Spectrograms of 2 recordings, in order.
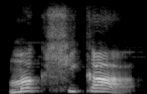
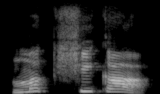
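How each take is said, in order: First: मक्षिका said clearly, mak-shi-ka, slightly raised; model pronunciation. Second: Said in the usual way. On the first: Shown as a demonstration. Teacher presenting मक्षिका to students, clear. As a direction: present मक्षिका crisply for repetition. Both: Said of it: "उच्चारण करते रहना".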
